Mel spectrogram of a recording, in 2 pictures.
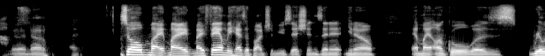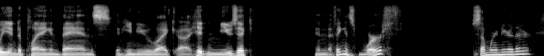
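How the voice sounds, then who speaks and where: With an American accent and an ordinary speaking voice, a man speaks at a fairly low pitch and moderate pace with lively intonation against a quiet background. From Chicago south suburbs. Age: 40s. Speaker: musician and music teacher. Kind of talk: casual chat.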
